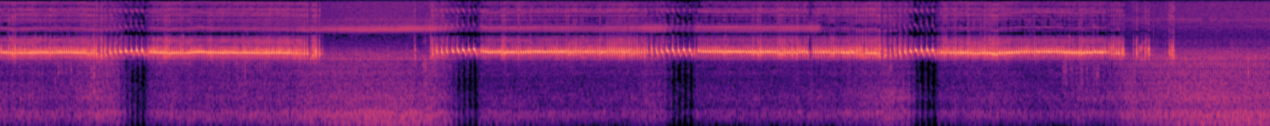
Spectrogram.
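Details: Cricket singing a steady high-pitched trill, continuous for several seconds at a time and broken by brief pauses about every three to four seconds, over a low background rumble.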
